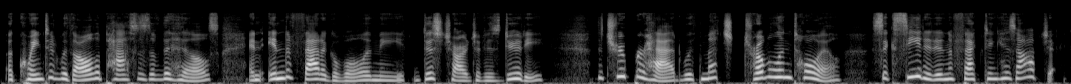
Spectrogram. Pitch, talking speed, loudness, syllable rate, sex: 230 Hz, 160 wpm, -18 LUFS, 5.0 syllables/s, female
